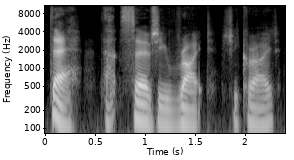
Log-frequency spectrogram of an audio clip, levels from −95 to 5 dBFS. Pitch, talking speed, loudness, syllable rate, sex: 115 Hz, 175 wpm, -21 LUFS, 4.8 syllables/s, male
